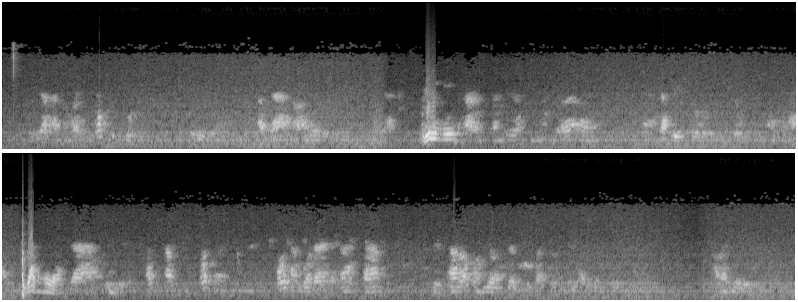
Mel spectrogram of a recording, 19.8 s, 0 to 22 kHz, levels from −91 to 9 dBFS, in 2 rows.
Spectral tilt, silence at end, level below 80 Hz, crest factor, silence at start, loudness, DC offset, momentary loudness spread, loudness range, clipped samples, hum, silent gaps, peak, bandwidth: -7 dB/octave; 0 s; -44 dBFS; 18 dB; 0 s; -18 LUFS; 0.2%; 16 LU; 7 LU; 0.2%; none; none; 0 dBFS; 7.6 kHz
